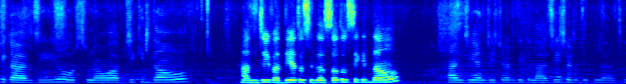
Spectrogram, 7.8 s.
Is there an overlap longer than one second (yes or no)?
no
